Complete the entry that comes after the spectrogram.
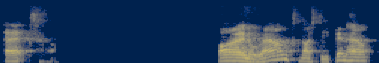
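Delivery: low, soft cues with long silences between; guided breathing meditation. Real, not acted. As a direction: calmly guide each breath, letting the words fade. Leads a breathing exercise.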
